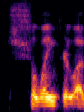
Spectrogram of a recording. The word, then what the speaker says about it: Schlenkerla: it's no one orders it because you can't even pronounce it. Schlenkerla.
